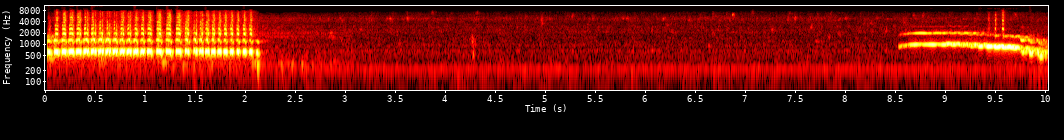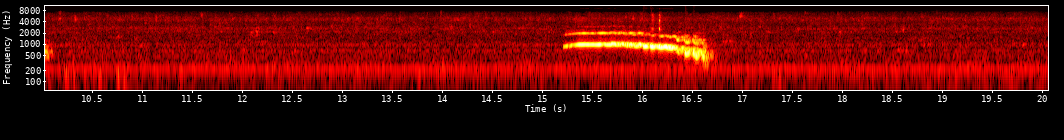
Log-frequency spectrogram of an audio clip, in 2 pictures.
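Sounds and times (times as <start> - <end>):
eastern screech owl tremulous monotone trill: 0.0 - 2.2, 8.6 - 10.1, 15.2 - 16.8.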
